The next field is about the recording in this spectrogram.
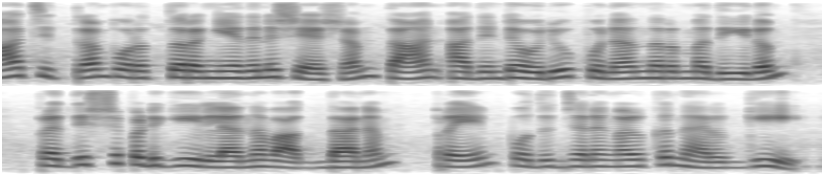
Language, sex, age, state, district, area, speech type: Malayalam, female, 30-45, Kerala, Kozhikode, urban, read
